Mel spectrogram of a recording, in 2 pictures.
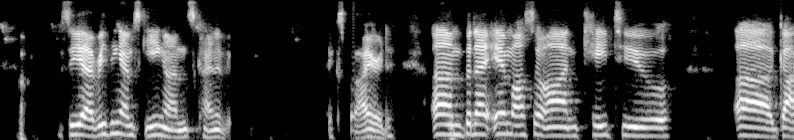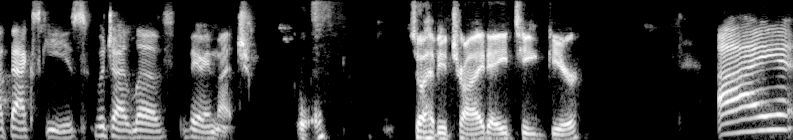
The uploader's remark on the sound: Spoke over Zoom.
